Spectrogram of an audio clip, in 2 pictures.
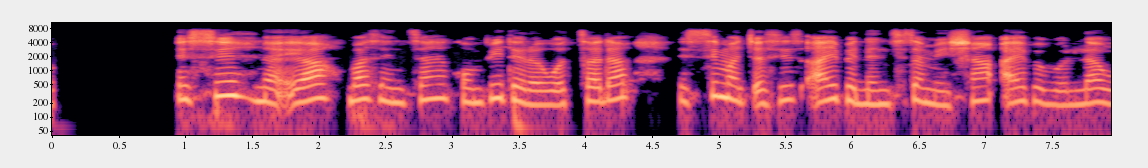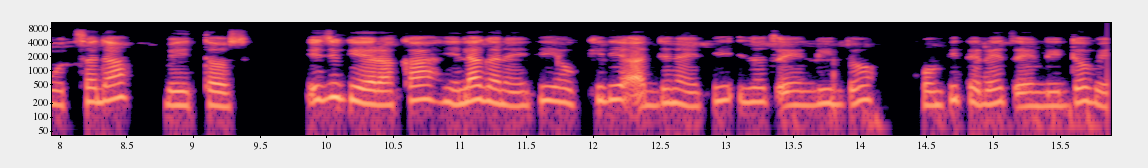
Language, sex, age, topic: Gamo, female, 25-35, government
